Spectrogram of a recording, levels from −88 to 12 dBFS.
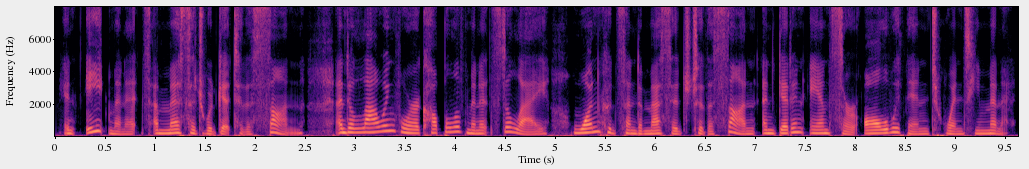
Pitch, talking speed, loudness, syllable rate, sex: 205 Hz, 210 wpm, -19 LUFS, 6.0 syllables/s, female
